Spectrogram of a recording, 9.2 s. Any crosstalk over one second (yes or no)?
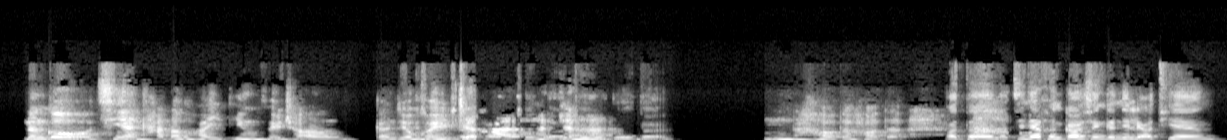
yes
